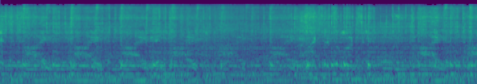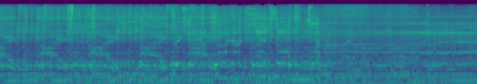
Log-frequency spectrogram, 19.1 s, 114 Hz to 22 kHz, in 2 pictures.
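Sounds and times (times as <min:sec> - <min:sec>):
loud heavy metal music: 0:00.0 - 0:19.0.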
